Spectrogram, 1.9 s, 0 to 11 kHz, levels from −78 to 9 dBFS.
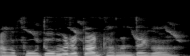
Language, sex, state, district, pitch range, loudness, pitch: Wancho, female, Arunachal Pradesh, Longding, 200-240 Hz, -18 LUFS, 225 Hz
